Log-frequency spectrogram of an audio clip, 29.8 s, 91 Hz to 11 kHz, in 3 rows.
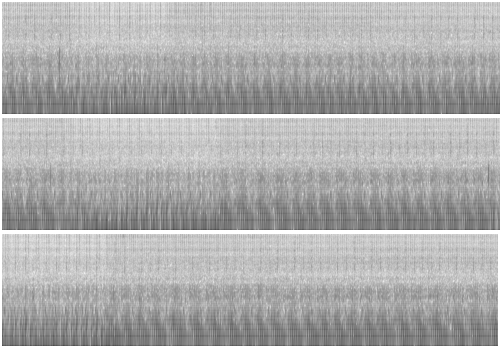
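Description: M38A1 jeep's four-cylinder Willys Hurricane F-head engine idling steadily. Three times, for two or three seconds each, a spark plug wire is pulled and the idle turns rough and uneven with a deeper note, then smooths out again: the engine running with one cylinder dead, a cylinder-by-cylinder balance check.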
